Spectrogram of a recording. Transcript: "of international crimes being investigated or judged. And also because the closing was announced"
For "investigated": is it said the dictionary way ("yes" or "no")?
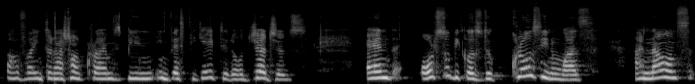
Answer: yes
